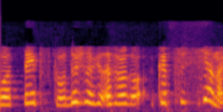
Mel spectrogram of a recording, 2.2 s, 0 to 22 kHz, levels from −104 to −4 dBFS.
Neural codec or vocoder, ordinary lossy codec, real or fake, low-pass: vocoder, 22.05 kHz, 80 mel bands, Vocos; AAC, 32 kbps; fake; 9.9 kHz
